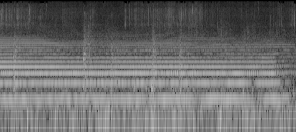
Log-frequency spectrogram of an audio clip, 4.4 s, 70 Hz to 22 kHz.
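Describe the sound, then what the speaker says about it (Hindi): The 22539 Mau–Anand Vihar SF Express sounds a loud, sustained horn close by. The rich harmonic blare holds steady for several seconds over a rumbling train, with no talking. "क्या हॉन्किंग है भाई।"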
